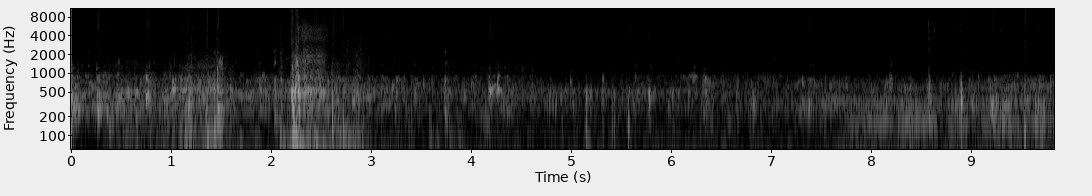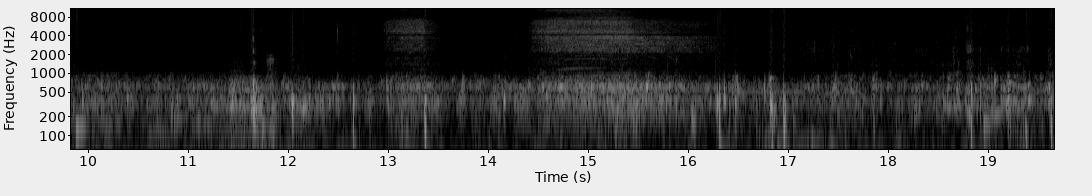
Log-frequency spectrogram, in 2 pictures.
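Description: Muffled underwater sound of moving water: a low rumbling and gurgling wash with scattered small clicks and knocks, and one heavier thump about two seconds in.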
